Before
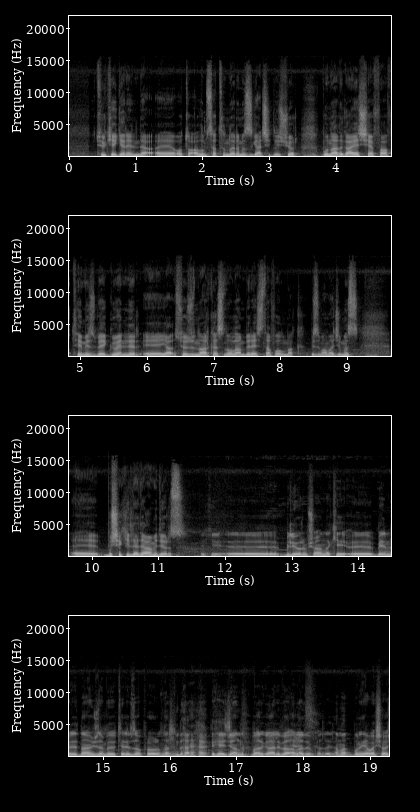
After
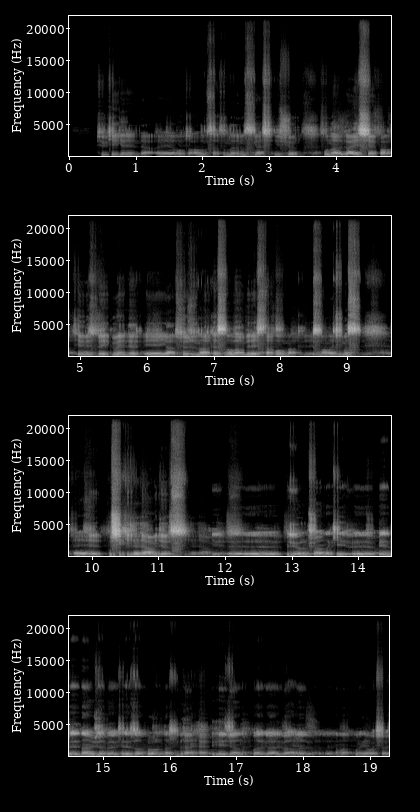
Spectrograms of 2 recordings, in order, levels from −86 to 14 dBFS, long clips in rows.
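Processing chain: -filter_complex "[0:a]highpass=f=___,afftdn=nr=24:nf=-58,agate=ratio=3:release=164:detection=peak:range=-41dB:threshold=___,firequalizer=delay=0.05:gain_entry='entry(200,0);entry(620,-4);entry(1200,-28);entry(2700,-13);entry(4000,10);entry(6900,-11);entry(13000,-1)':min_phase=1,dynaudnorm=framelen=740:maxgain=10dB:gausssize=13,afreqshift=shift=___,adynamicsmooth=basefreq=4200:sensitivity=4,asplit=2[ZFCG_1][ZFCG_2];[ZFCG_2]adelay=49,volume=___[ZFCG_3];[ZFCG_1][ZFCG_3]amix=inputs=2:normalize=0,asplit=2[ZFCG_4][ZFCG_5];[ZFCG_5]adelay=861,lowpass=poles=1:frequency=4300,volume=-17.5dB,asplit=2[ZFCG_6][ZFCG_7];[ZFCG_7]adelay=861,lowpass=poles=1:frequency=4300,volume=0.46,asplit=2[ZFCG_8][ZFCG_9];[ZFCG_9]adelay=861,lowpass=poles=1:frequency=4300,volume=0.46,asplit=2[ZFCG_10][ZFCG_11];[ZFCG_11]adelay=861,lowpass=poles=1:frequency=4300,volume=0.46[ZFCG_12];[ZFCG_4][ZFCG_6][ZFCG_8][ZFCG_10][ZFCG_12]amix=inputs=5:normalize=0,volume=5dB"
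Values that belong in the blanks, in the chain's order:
1200, -50dB, 25, -5dB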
